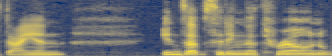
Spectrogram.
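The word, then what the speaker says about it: Dáin: It ended up being his cousin Dian, which in the movie I believe is pronounced Dane, but I believe it is Dian, ends up sitting the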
